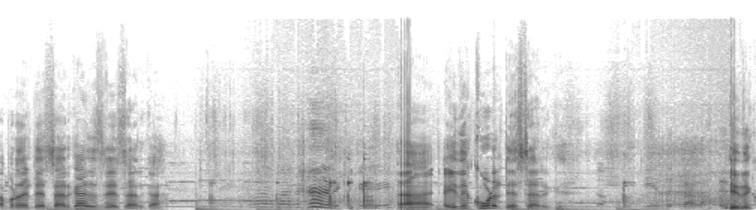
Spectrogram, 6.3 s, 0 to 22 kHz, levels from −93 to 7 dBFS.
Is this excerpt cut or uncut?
uncut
